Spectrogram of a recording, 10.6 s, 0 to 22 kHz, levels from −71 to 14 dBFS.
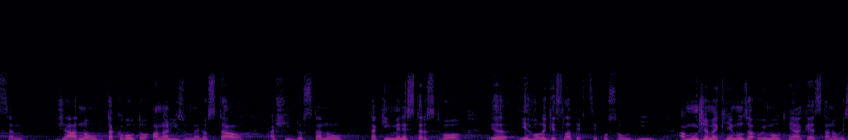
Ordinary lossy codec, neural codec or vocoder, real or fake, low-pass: Opus, 64 kbps; vocoder, 24 kHz, 100 mel bands, Vocos; fake; 10.8 kHz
